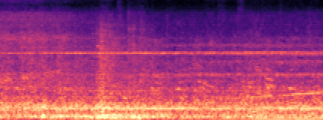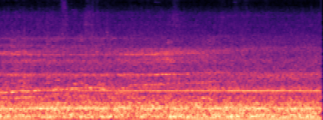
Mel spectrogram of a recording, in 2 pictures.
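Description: Subway train on the next track pulling away past a stopped train, rumbling with the steady hum of its traction equipment and a tone that slowly rises about halfway through as it gathers speed.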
